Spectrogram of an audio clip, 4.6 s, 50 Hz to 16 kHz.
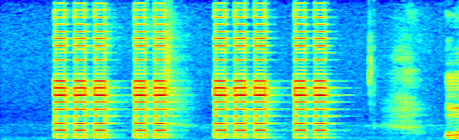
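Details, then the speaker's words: Repeating groups of loud high electronic beeps from a Hawkmed HK 400III veterinary syringe pump at the end of a 10 mL accuracy-check infusion, with finished signal; syringe pump infusion-complete alarm. "we've just headed into our final millibar infusion now so we should see our alarm our syringe pump alarm shortly with a finished signal and hopefully that line is accurate on our 10 mil mark"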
